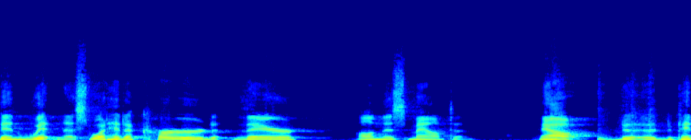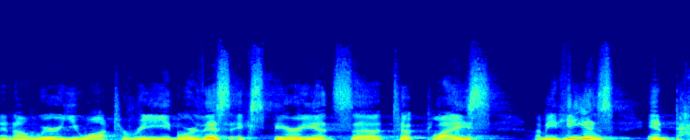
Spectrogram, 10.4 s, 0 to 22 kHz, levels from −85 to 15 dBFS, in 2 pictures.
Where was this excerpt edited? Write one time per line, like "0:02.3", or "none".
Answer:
0:04.5
0:06.5
0:09.1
